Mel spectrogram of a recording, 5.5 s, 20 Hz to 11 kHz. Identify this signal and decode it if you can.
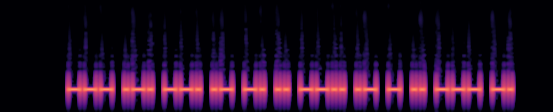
Morse code, heard as a keyed tone, about 30 wpm, 700 Hz. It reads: ORGANIZATION
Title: Sentences from Top 1100 Words - New Word Drill Alt - 30wpm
